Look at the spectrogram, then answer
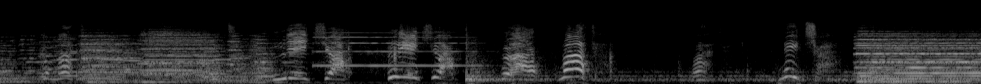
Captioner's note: speaking in caveman language; dramatic music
